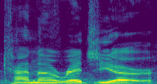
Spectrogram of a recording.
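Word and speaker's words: Cannaregio: so i've just walked two i finally can pronounce it properly canna reggio that's the district that we're in at the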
